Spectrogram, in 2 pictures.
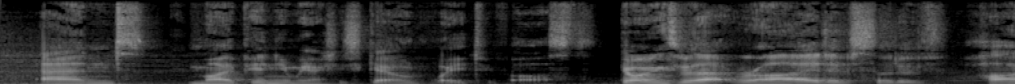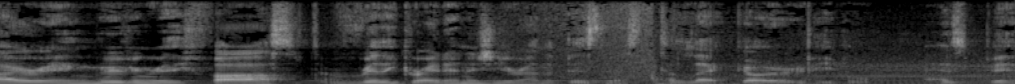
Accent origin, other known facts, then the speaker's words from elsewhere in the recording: Melbourne, Victoria, Australia; now in London, United Kingdom; So, I am an Aussie. Hailing from Melbourne, back in Australia, down south. I now live in London. I've been living here for about 7 years, but I definitely would still call Australia home. I'm losing the accent every year that goes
